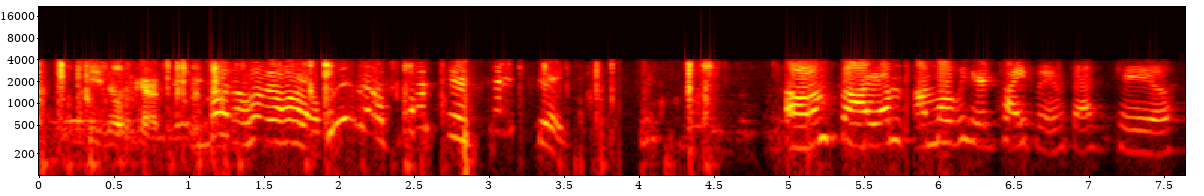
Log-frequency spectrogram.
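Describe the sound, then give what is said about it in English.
Rapid keyboard clicking runs beneath nearly continuous talking, the clatter of keys poking through in short bursts and brief gaps between voices. “I'm over here typing fast as hell.”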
